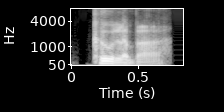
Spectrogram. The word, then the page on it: coolabah: British English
